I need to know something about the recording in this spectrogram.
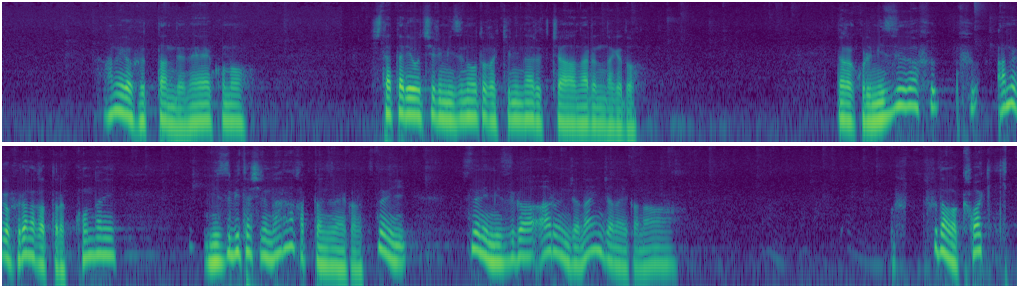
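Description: A man speaks calmly and close by, in bursts with pauses.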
